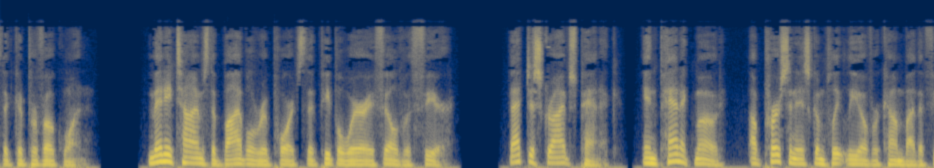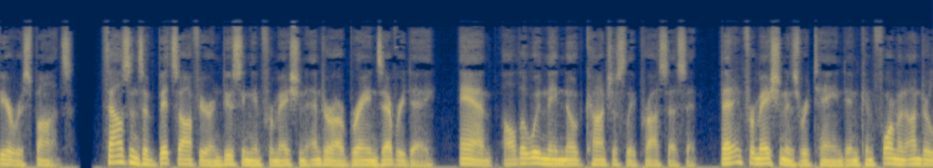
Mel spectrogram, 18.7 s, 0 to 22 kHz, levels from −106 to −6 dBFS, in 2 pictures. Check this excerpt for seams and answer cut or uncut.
cut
